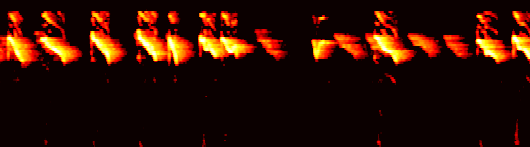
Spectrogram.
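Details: Oriental white-eye, singing in 'ngalas' style to stir up rival birds, pours out continuous high chirpy whistles, each note sliding downward, repeated rapidly with tiny breaks, light clicks in the background.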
